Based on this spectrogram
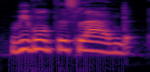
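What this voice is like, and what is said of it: Put-on British accent. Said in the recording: “that's my british accent”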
